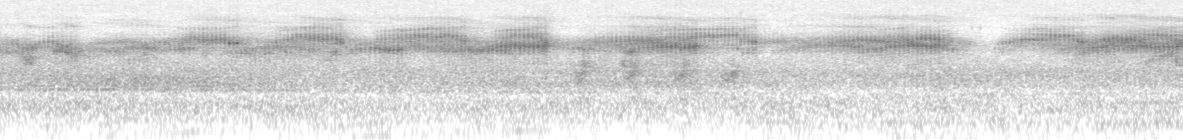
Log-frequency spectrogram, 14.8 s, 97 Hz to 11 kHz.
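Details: Frogs calling at the Neuer Teich pond late at night, 23:27 on 28 May 2017: a dense, continuous chorus of overlapping rapid croaks that swells and dips every few seconds, with no other clear sounds.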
